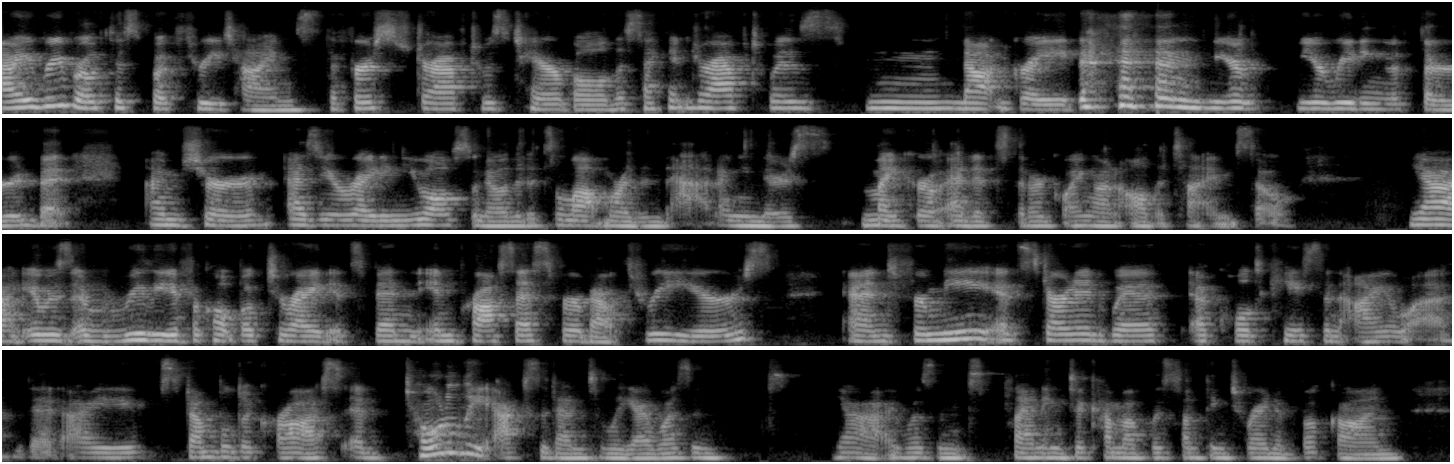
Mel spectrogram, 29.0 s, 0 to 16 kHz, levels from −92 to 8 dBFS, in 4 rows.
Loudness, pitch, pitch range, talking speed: -28 LUFS, 175 Hz, 155-195 Hz, 215 wpm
